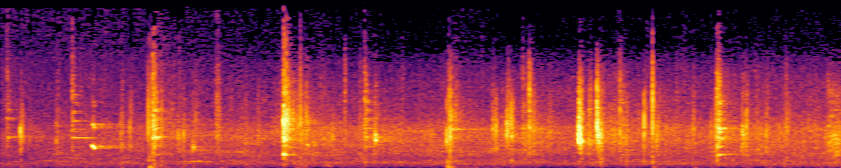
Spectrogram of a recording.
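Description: Badminton rally: sharp racket strikes on the shuttlecock, about one every one to one and a half seconds, with brief shoe squeaks on the court, over steady arena hall noise.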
